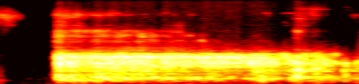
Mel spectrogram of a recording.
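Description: A sound effect from a children's phonics app on a tablet, played as the loaded train car closes: one steady sound lasting about two seconds that stops near the end.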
